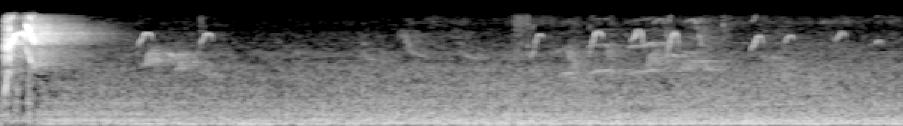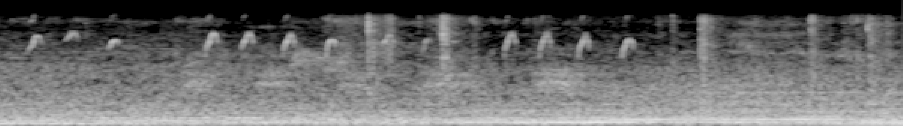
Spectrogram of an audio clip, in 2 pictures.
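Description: Birds chirping: a loud shrill call right at the start, then many short high chirps scattered through the rest.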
